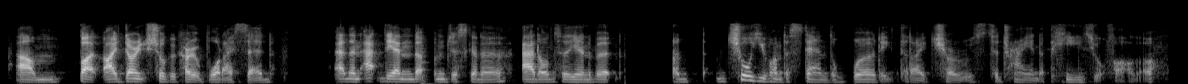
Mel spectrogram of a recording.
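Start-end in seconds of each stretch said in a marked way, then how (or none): 7.2-11.6 whispering. Adding a final remark to him at the end, whispering. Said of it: "I'm just going to whisper to him".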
